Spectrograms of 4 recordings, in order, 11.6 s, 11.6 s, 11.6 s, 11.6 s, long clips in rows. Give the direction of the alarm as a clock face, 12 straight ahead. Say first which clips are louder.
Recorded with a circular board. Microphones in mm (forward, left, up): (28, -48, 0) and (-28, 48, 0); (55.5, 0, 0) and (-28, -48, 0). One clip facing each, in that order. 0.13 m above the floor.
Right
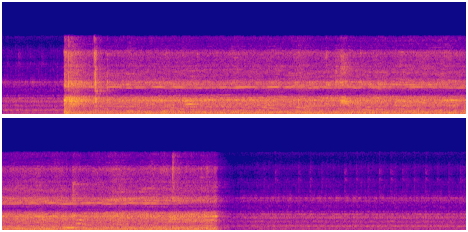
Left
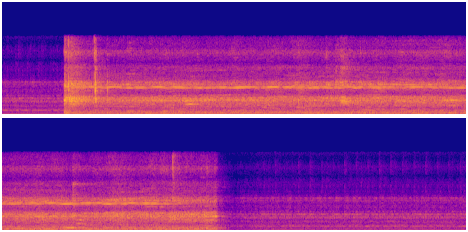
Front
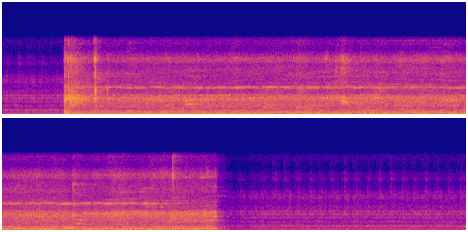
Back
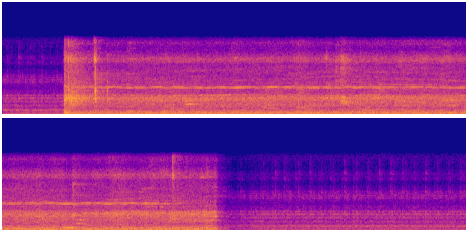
Right 2 dB, even; 2 o'clock.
